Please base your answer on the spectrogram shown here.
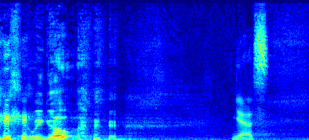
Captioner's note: laughs; laughs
